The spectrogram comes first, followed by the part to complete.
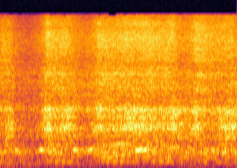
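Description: Electric shoe polisher running, its motor-driven brush roller spinning against a canvas shoe.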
